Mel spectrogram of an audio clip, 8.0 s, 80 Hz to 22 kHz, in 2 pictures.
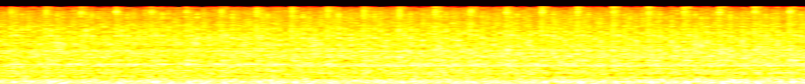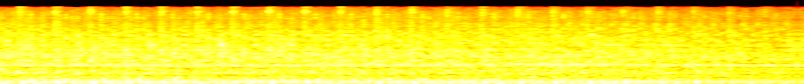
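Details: Porsche Cayenne 957 3.6 FSI V6 at idle: rough metallic timing-chain grinding on the left side of the engine and quick FSI injector ticking/knocking on the right side.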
